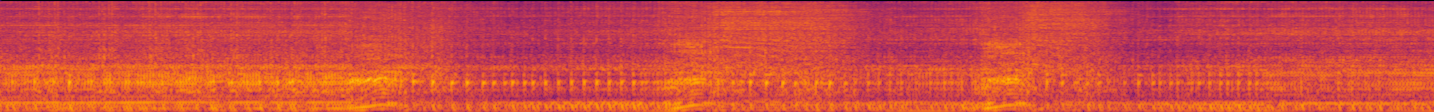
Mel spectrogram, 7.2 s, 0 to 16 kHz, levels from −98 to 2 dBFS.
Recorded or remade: recorded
